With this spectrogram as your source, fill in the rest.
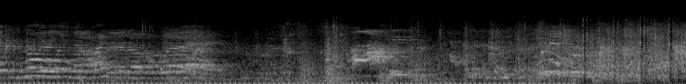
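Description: Young children sing together in an echoing hall.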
